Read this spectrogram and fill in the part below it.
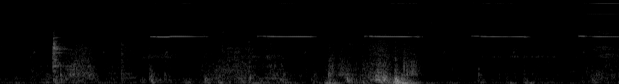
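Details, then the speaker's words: Hoover steam iron just plugged in and switched on: short high beeps repeating about once a second over faint handling noise, the normal power-on signal before water is added. "So when you turn it on, it makes this beeping noise."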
